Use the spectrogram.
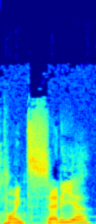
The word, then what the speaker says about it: poinsettia: And just this Isn't it a poinsettia? Aren't you guys leaving a syllable out we there?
